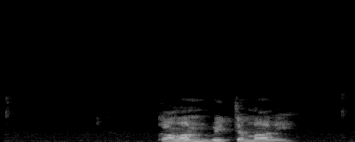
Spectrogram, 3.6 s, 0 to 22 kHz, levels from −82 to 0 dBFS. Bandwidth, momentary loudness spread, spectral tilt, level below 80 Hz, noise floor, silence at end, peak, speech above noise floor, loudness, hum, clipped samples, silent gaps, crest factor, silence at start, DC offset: 7.4 kHz; 11 LU; -7 dB/octave; -80 dBFS; -74 dBFS; 0.65 s; -14 dBFS; 43 dB; -33 LUFS; none; under 0.1%; none; 22 dB; 1.6 s; under 0.1%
